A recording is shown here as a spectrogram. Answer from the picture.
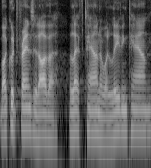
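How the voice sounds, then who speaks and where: The speaker has an Australian accent and fairly even intonation. The pace is fairly slow. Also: man. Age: 50s. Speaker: storyteller sharing a personal memory. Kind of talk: personal testimony. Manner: casual with hesitations.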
